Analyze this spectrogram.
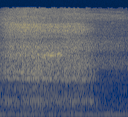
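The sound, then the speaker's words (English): A long, deep inhalation taken during a guided breathing exercise. A steady, airy rush holds strongly for about a second, then eases off. “let's do a huge deep breath in. Three, two, one, let's go.”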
